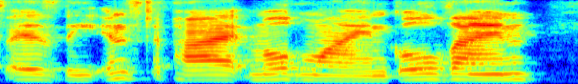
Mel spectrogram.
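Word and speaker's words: Glühwein: Gullwein is how you say it in German. Gullwein. W's are pronounced V's.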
